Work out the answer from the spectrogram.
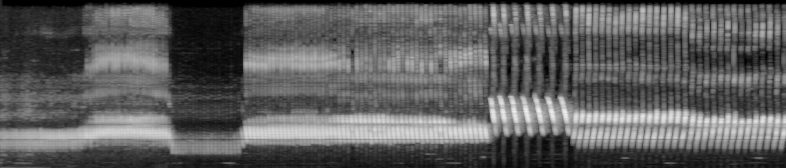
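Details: Energetic canary song meant to prompt young birds to learn and silent canaries to resume singing: long steady buzzing rolls, one lower roll, then a rapid rhythmic chirping trill to the end.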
